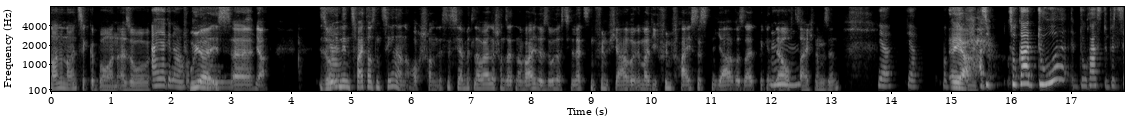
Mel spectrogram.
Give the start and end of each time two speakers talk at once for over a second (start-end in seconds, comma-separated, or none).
2.2-3.4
